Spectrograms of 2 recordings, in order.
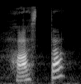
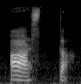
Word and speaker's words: hasta: after that it is hasta it is not hasta it is asta the next word is mañana it's near the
